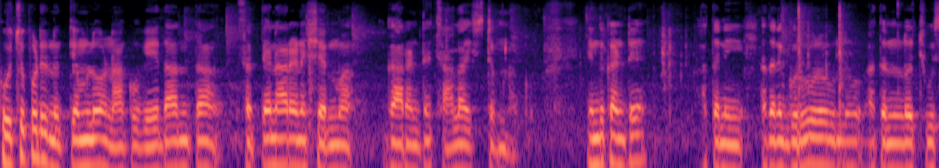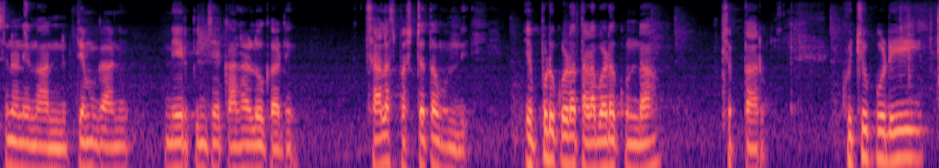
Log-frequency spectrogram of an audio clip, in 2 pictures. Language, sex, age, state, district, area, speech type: Telugu, male, 18-30, Telangana, Karimnagar, rural, spontaneous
